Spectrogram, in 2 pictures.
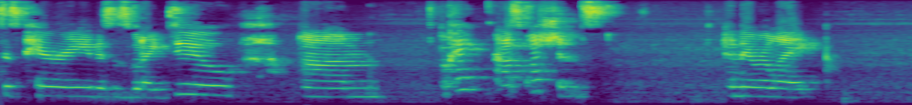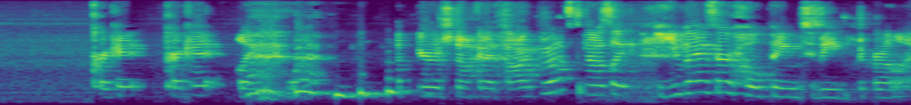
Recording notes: via ZOOM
